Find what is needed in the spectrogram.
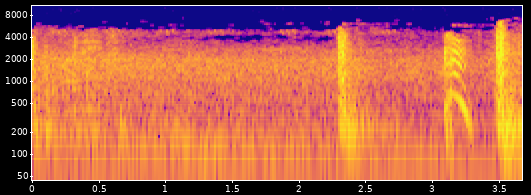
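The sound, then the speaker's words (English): Someone climbs into an old beat-up truck: a dull thud, a brief creaking squeak, then the door shuts with a solid slam, all over a steady low background rumble with no talking. “Come on over and get in the truck.”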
